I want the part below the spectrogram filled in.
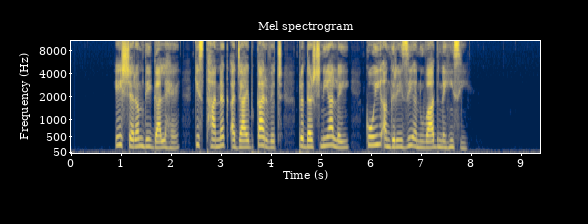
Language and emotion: Punjabi, sad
